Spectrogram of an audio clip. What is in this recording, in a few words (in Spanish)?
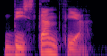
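"distancia", Spanish; mekanta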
